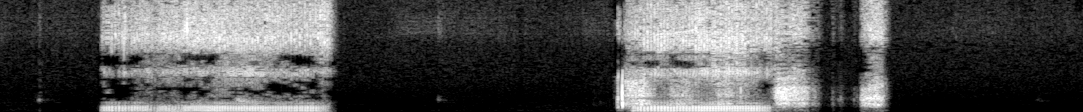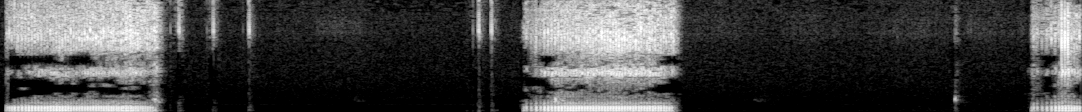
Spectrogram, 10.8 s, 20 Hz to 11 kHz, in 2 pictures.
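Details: A dog snoring in its sleep, with four loud, rumbling snores about 2.5 seconds apart, roughly 24 breaths a minute, and quiet pauses between them.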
